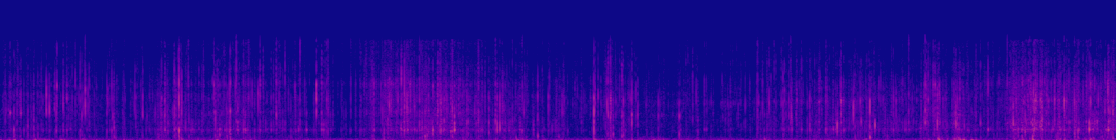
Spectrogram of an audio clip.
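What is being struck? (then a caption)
Thin plastic bag. A thin, crinkly red plastic bag, hollow and loosely bunched, is crumpled and scrunched with the fingers and palms in both hands in front of the microphone. The result is a continuous, dense crackle with many sharp, bright snaps over a low rustle, and each crinkle dies away almost instantly.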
